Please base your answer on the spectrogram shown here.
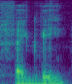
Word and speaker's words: FEGVE: FEG V spinner collection that's spelled f-e-g-u-v-e I pronounce that FEG V most of these and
